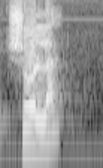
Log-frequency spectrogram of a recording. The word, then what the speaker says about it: Xola: O sea, puedes decir Xola, que es se escribe con X, pero se pronuncia como CH.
